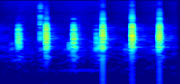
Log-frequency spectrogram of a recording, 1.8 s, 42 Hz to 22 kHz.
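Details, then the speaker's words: Canon R6 camera powered off, shaken: six crisp clicks in a steady rhythm from the free-floating stabilized sensor; normal, rattle stops when camera is switched on. "you get a rattle that's just that's just a floating element and I'll tell you what that's that's normal"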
